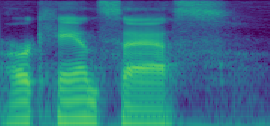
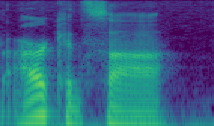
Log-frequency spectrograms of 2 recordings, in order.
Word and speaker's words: Arkansas: of places like that freaking arcane sass that's arkansas it's actually illegal to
